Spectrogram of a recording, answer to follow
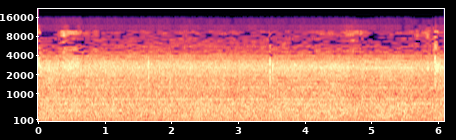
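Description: Steady, even hiss of recording background noise, with a couple of faint ticks along the way.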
